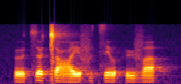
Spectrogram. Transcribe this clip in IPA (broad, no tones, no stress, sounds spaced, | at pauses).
ɵ t͡s œ ǀ ə ʕ e f ə̤ t͡s e ʊ̯ h ʉ v a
